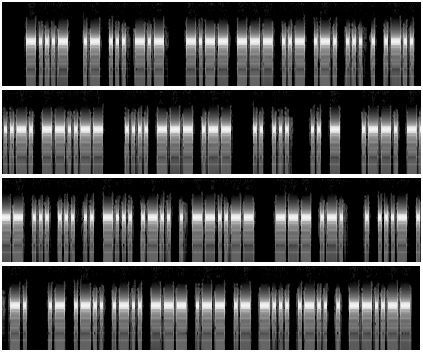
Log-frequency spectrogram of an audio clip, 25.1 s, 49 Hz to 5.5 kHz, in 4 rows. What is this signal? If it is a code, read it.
Morse code, heard as a keyed tone, about 25 wpm, 600 Hz. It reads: <BT> ASK YOURSELF, HOW IS IT POSSIBLE, OR EVEN ALLOWABLE,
